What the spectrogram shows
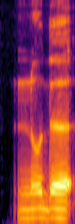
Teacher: دال پہ قلقلہ کریں گے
